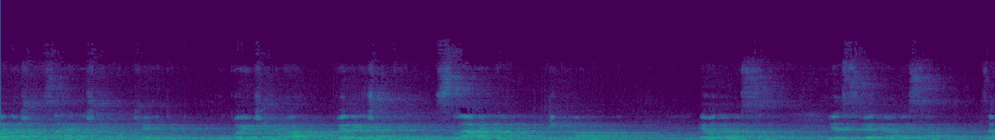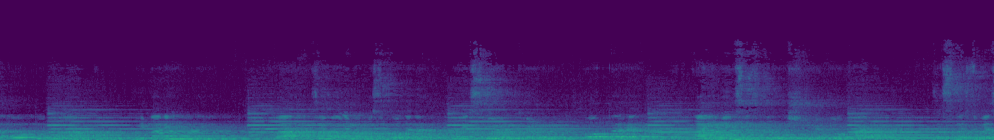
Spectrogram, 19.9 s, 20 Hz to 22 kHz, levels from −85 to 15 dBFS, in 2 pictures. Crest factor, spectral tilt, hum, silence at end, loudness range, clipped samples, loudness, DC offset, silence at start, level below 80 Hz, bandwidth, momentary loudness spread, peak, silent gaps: 16 dB; -6 dB/octave; none; 0 s; 4 LU; under 0.1%; -31 LUFS; under 0.1%; 0 s; -58 dBFS; 15 kHz; 8 LU; -14 dBFS; none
